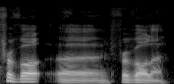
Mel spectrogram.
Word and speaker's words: Frevola: Matt Frevola.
